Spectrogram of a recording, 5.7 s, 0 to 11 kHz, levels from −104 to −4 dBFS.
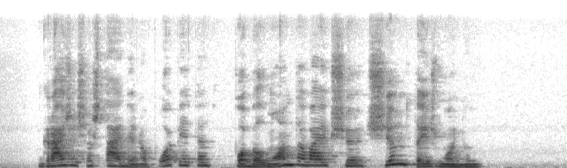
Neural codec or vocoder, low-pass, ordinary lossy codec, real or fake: none; 9.9 kHz; Opus, 64 kbps; real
